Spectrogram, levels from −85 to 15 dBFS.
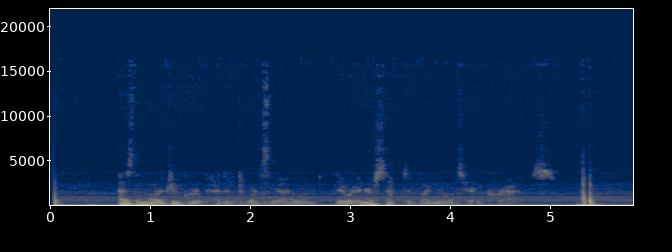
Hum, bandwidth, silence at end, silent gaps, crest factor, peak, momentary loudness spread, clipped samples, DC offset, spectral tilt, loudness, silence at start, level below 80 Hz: none; 12 kHz; 0.05 s; none; 26 dB; -4 dBFS; 20 LU; under 0.1%; under 0.1%; -9 dB/octave; -29 LUFS; 0 s; -44 dBFS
